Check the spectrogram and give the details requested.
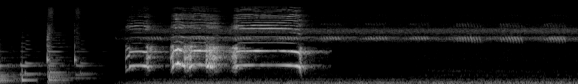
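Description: A rooster crowing once, about a second in, its call lasting under two seconds, followed by a steady high chirring of crickets. The tail of a cow's moo fades out at the very start.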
